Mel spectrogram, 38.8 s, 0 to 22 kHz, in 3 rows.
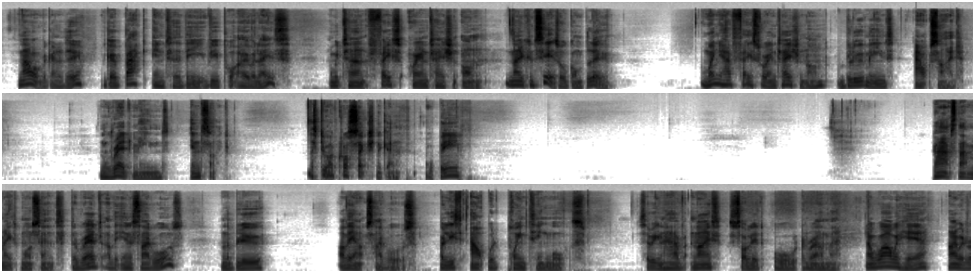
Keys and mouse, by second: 3.4-6.6 drag, 8.1-11.9 middle drag, 14.0-17.3 middle drag, 19.0 alt+b, 22.7-24.0 middle drag, 31.3 middle drag, 33.7-34.3 middle drag, 37.3 alt+b, 37.3-38.4 middle drag.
